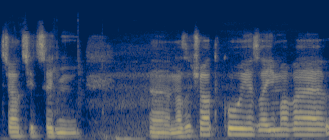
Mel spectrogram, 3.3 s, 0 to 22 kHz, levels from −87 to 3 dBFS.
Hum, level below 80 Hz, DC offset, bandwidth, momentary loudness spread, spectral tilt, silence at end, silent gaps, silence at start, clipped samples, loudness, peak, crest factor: none; -54 dBFS; under 0.1%; 12 kHz; 18 LU; -3.5 dB/octave; 0 s; none; 0 s; under 0.1%; -28 LUFS; -14 dBFS; 16 dB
